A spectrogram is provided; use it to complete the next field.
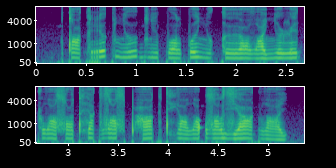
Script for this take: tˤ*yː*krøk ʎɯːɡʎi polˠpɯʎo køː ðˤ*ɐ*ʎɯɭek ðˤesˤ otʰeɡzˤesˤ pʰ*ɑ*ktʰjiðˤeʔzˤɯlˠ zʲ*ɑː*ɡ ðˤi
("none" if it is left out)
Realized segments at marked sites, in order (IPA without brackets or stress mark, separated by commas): yː, ɑ, ɑ, ɑː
